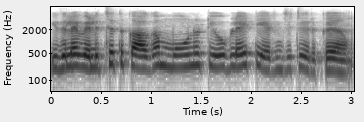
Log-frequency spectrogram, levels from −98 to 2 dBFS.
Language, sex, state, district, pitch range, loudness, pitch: Tamil, female, Tamil Nadu, Nilgiris, 205-230 Hz, -18 LUFS, 220 Hz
